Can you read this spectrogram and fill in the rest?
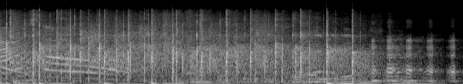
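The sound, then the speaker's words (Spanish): A crowd applauds with dense, steady clapping mixed with voices as a communications director enters the Junta Central Electoral outreach center, then the clapping thins out and fades toward the end. “aplauso.”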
